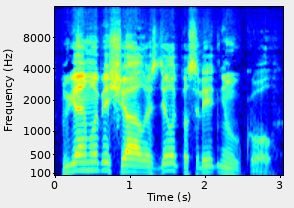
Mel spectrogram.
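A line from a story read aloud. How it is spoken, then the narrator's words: Sighing. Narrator (Russian): вздохнула Яна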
